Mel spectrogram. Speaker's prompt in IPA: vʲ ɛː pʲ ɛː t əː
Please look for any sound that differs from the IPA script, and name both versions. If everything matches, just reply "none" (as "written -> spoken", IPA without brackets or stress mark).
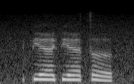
vʲ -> pʲ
